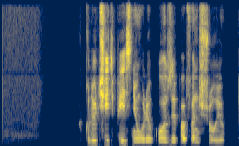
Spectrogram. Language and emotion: Russian, neutral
